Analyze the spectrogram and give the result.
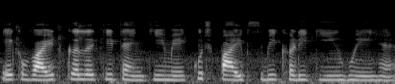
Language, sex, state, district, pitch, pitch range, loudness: Hindi, female, Punjab, Pathankot, 215 Hz, 205-225 Hz, -20 LUFS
